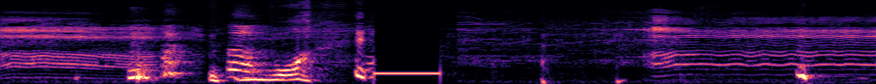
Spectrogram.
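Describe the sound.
A short, steady telephone tone sounds through a speakerphone as a phone call is being made, set among bursts of voices and a bright, buzzy electronic drone that fills the rest of the moment.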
